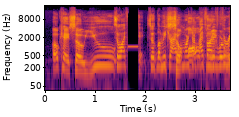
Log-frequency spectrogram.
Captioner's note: beep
